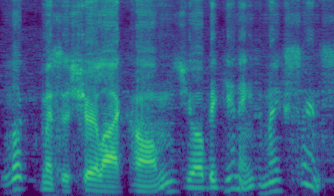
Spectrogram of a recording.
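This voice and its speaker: An actor playing a brash, confident amateur sleuth in 1940s radio style, blunt and insistent. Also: male voice, lowish voice, huge pitch swings, unhurried, exaggerated voice, low-quality recording. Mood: confident, bantering. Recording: 1940s radio broadcast recording.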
